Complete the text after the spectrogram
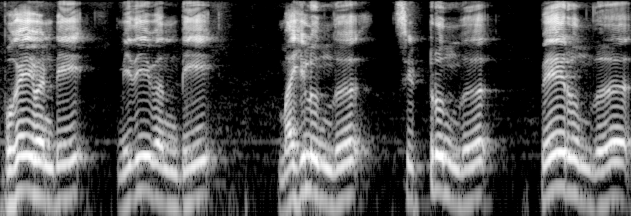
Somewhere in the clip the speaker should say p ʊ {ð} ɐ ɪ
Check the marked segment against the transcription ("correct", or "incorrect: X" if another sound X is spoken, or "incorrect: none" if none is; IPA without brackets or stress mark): incorrect: ɣ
